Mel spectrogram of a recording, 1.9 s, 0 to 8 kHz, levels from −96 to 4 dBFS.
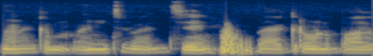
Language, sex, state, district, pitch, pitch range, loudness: Telugu, male, Andhra Pradesh, Srikakulam, 130 Hz, 125-130 Hz, -21 LUFS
